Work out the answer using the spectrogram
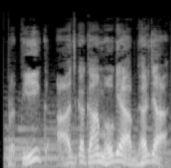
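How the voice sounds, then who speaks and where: A man's voice: medium pitch, big pitch swings, unhurried, faint music behind. A man voicing a kind, concerned middle-aged factory boss in a cartoon story, plain and caring as he instructs.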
